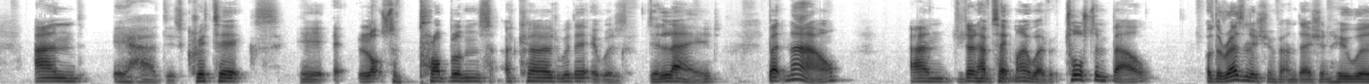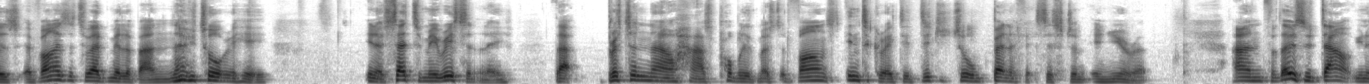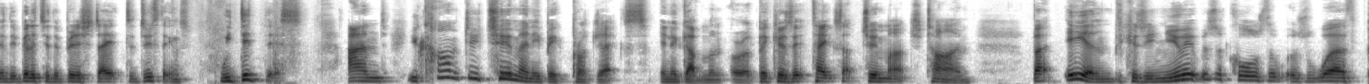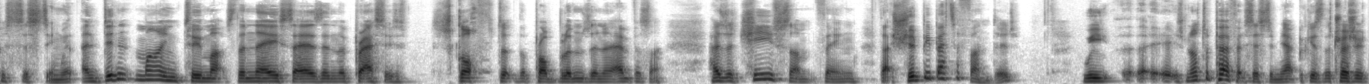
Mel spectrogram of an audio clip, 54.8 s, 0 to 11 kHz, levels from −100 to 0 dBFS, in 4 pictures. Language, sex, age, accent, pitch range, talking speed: English, male, 40-59, British, 110-145 Hz, 160 wpm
